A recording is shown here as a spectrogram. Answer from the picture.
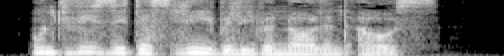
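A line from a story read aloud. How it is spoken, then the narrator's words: Calling out. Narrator (German): rief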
